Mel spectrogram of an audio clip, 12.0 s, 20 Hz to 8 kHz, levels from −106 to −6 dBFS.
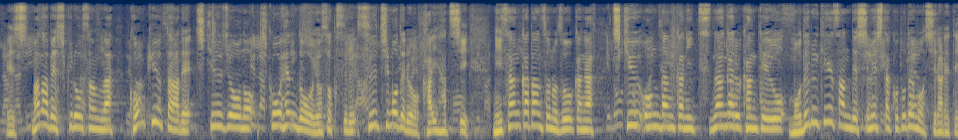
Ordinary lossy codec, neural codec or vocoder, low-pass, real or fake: none; none; 7.2 kHz; real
